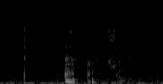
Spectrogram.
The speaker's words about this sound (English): Okay, I'm munching down.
